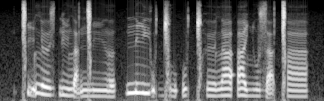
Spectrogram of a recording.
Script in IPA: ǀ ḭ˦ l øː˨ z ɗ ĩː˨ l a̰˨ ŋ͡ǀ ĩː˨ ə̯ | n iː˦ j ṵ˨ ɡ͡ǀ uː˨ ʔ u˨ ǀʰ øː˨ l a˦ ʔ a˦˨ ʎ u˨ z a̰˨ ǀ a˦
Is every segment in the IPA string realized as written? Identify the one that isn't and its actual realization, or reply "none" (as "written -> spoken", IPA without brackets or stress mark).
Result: none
